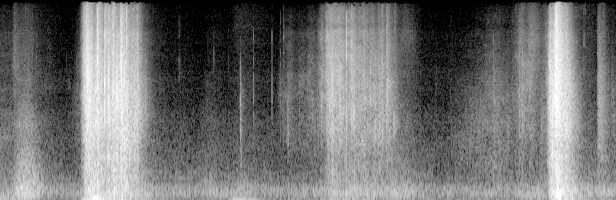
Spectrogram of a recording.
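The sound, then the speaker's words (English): Paper scrapes along the floor as it is pushed under a door: a longer swish, a softer second one, then a quick sharp rasp, with no voices. “When you slide it under the door, after about a second, you can hear the”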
